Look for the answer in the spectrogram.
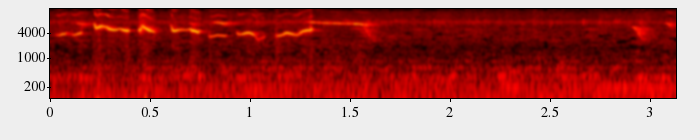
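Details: Leaf warbler giving its sweet 'ngerol' song, a masteran recording: a rapid chain of high, wavering, looping whistled notes lasting about a second and a half, then near silence with one faint thin note.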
